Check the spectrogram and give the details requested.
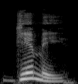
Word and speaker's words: give me: ride in this question the words give me also sound like gimme these pronunciation changes also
